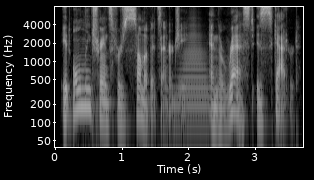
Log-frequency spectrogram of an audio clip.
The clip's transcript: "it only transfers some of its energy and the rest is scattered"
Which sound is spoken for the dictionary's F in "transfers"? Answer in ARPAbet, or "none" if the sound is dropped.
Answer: F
